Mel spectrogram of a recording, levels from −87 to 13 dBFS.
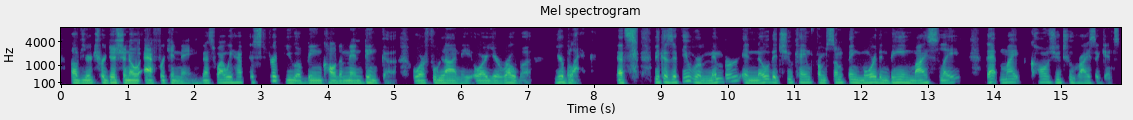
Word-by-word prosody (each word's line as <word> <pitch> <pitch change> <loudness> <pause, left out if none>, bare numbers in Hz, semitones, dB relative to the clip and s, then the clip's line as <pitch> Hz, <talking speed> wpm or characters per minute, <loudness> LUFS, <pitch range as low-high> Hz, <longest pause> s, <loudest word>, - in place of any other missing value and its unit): of 100 -3 +3
your 100 0 +3
traditional 100 -2 +3
African 85 -2 +4
name. 70 -2 -8
That's 95 -1 -2
why 105 -1 +4
we 110 0 +2
have 115 +1 -2
to 115 - -6
strip 180 +10 -2
you 100 -2 +1
of 85 -2 -2
being 95 0 +1
called 90 -1 +3
a 90 - -1
Mandinka 90 +1 -1 0.3
or 90 +1 +3
Fulani 90 -6 +1
or 90 0 +2
Yoruba. 90 +2 -1 0.3
You're 125 +2 +2
Black. 105 -2 -3 0.5
That's 105 -1 +4 0.2
because 120 -1 +1
if 115 -2 +2
you 175 +3 -1
remember 120 - -2
and 95 -4 0
know 110 +6 +2
that 105 -6 -1
you 115 - -4
came 115 0 -3
from 110 -2 -3
something 110 0 -2
more 110 +4 +3
than 95 -4 -2
being 110 0 0
my 95 +3 +4
slave, 110 +5 -4 0.4
that - - +3
might 120 +2 -3
cause 120 -2 -4
you 110 - -1
to 110 - -5
rise 85 0 -2
against - - -12
100 Hz, 175 wpm, -23 LUFS, 90-115 Hz, 0.5 s, African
